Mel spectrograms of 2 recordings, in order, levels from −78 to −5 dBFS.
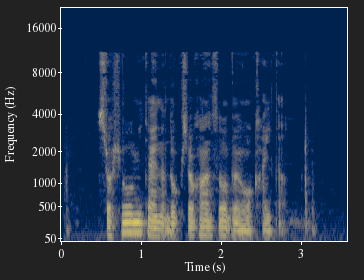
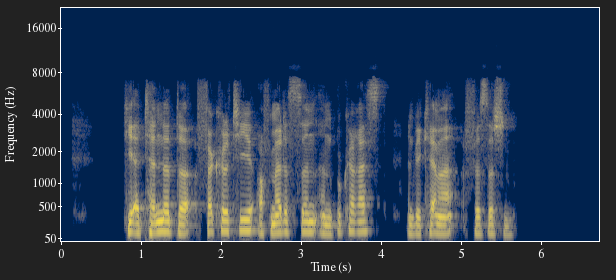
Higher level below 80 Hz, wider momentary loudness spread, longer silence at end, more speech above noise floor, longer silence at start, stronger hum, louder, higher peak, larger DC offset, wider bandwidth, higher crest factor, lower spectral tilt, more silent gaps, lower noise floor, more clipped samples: first, -48 dBFS vs -60 dBFS; first, 17 LU vs 10 LU; second, 0.4 s vs 1.1 s; second, 25 dB vs 68 dB; second, 0.05 s vs 0.8 s; neither; second, -26 LUFS vs -19 LUFS; second, -12 dBFS vs -2 dBFS; neither; first, 11.5 kHz vs 7.8 kHz; about the same, 16 dB vs 18 dB; about the same, -5.5 dB/octave vs -5.5 dB/octave; neither; second, -50 dBFS vs -86 dBFS; neither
